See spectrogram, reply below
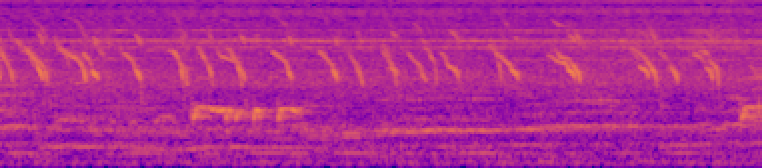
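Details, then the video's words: On the Menoreh slopes at breakfast time in the morning, a zebra dove gives a quavering coo phrase midway and starts another at the end, while other small birds keep up rapid falling whistles and hens cluck below. "bunyi burung perkutut"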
